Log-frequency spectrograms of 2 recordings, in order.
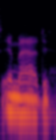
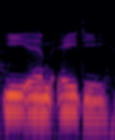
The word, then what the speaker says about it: Emad: I'm really It's E M A D. Emad. Oh, okay.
